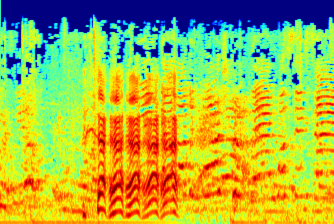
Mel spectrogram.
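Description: Indistinct chatter of several voices in a room, with a quick run of voiced syllables a little over a second in. No other sound stands out.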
